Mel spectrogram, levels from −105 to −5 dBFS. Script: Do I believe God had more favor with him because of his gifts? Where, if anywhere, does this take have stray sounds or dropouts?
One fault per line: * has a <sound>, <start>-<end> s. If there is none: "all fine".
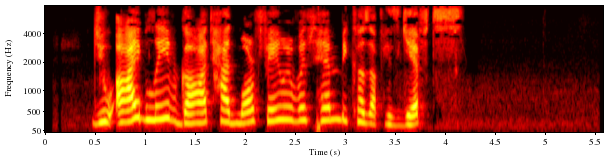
all fine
